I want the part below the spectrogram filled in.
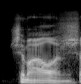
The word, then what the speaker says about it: Shyamalan: Yeah, Shyamalan.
